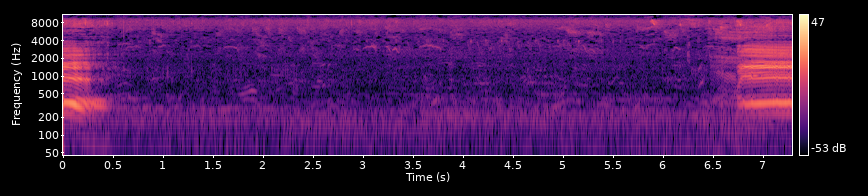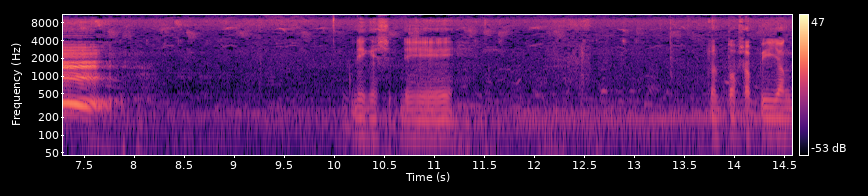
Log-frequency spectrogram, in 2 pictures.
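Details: Cattle at Karapan Sapi bull race training at the Asemanis field, held as a get-together; a brief moo at the start, then a drawn-out, slightly arching moo around midway, followed by scattered voices and shouts.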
